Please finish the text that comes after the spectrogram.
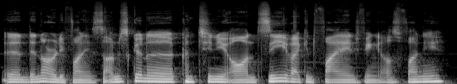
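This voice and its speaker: A young man hosting a casual podcast, reading funny stories aloud in a smooth low voice, rambling with fillers and small laughs. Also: fast talker. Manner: relaxed, rambling, frequent fillers and little laughs. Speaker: podcast host. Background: faint background music.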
